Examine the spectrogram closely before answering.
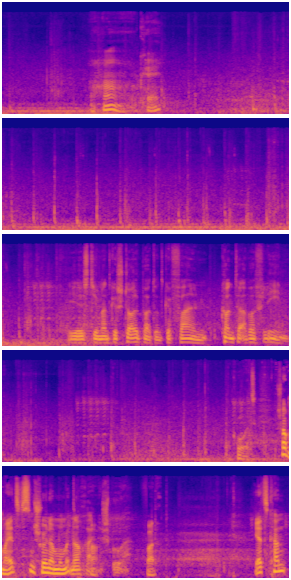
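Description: Footsteps tread on grass and dirt.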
